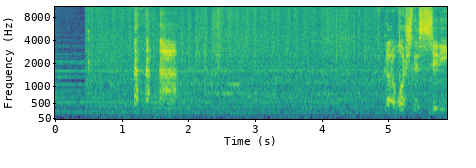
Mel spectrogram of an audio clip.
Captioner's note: chuckles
